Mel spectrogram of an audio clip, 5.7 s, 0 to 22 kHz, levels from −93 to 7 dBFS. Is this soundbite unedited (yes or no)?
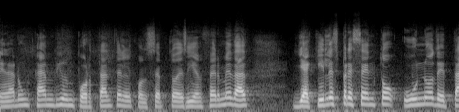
no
